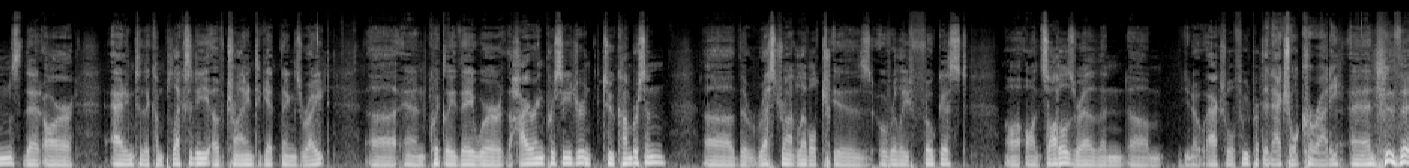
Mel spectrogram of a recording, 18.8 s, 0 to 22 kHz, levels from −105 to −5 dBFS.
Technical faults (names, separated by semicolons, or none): compressed frames skipped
